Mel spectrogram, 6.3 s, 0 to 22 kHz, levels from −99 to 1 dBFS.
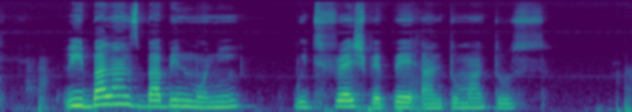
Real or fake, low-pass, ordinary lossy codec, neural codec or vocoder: fake; none; none; vocoder, 48 kHz, 128 mel bands, Vocos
